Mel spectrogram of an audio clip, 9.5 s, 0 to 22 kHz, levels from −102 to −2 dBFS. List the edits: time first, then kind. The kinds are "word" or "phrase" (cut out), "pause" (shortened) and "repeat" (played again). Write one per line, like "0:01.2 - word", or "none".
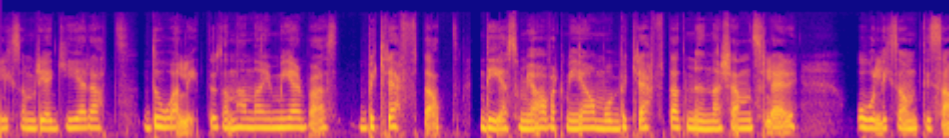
0:01.4 - pause
0:04.7 - pause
